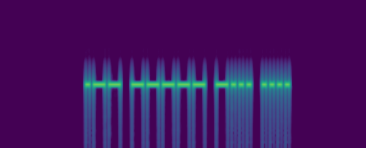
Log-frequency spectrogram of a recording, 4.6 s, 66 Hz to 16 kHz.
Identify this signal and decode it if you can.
Morse code, heard as a keyed tone, about 25 wpm, 700 Hz. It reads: W0BH
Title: Call Signs - 25wpm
